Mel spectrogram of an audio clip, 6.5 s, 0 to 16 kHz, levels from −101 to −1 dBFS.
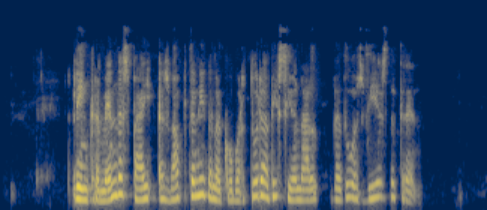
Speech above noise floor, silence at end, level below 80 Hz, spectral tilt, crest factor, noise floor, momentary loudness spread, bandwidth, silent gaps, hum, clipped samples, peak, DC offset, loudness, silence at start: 50 dB; 0.95 s; -70 dBFS; -6 dB/octave; 20 dB; -71 dBFS; 13 LU; 7.4 kHz; none; none; under 0.1%; -2 dBFS; under 0.1%; -21 LUFS; 0.95 s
